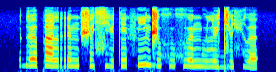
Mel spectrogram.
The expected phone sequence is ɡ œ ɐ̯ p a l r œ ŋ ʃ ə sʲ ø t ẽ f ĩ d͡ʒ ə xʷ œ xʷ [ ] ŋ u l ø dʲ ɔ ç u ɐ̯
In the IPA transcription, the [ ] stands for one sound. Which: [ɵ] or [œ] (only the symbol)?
œ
